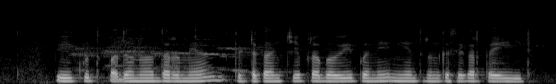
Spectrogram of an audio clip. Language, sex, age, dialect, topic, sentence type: Marathi, male, 18-24, Standard Marathi, agriculture, question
